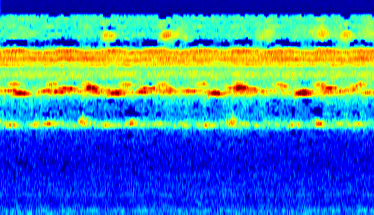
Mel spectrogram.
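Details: St. Lucia night chorus where whistling frogs give brief, high whistled chirps at irregular intervals, layered over constant insect trilling in several high bands.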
